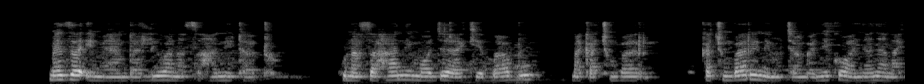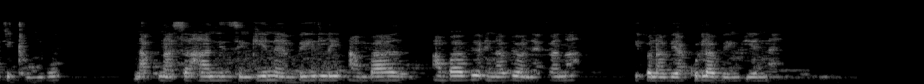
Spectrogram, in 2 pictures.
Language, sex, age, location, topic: Swahili, female, 18-24, Mombasa, agriculture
